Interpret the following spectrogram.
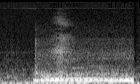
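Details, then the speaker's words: LG washer with LE error: a low, steady motor hum for about two seconds while the drum only quivers and cannot spin; the Hall rotor position sensor is failed. "So normally at this point you get some rotation, but something's not working. It might give us an LE error here in a second. You can see kind of a quiver when the motor activates, but no spin."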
